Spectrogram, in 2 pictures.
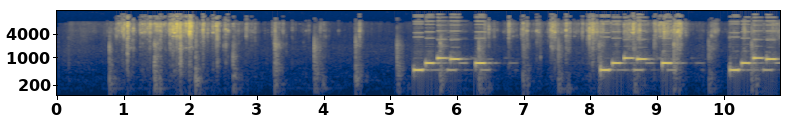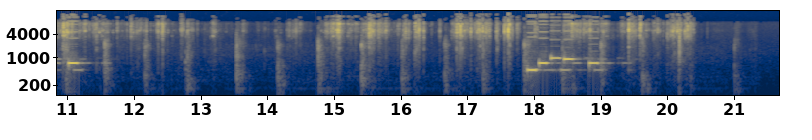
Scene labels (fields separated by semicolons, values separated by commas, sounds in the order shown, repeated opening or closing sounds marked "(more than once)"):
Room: hallway; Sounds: keys, footsteps, phone ringing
